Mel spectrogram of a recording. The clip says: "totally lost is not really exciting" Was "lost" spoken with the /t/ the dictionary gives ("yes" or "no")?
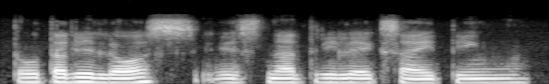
no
